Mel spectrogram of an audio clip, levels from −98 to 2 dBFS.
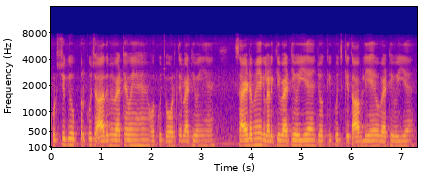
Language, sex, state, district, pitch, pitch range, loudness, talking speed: Hindi, male, Uttar Pradesh, Shamli, 130 Hz, 125-140 Hz, -19 LUFS, 245 wpm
